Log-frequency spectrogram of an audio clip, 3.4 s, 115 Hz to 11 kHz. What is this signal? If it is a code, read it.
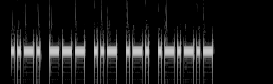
Morse code, heard as a keyed tone, about 32 wpm, 700 Hz. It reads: FOUR.
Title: Sentences from Top 1000 Words - Review Part 1 - 30wpm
